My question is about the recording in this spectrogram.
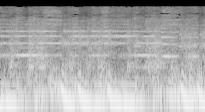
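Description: Loud music played through a dhumal's truck-mounted speaker stacks, with deep bass hits about three times a second, each sliding down in pitch.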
